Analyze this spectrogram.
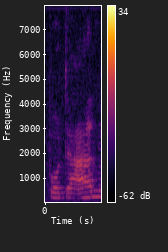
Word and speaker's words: Bohdan: have is Bohdan, and I think English speakers would say Bohdan, and I do think that it is usable in English-speaking countries if it is pronounced Bohdan. I don't think many people would pronounce it Bohdan, which is the Ukrainian pronunciation, and it's the Ukrainian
